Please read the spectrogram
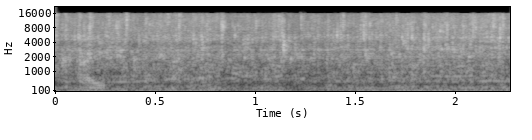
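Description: Steady rush of moving water in a koi tank, over a constant low hum.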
